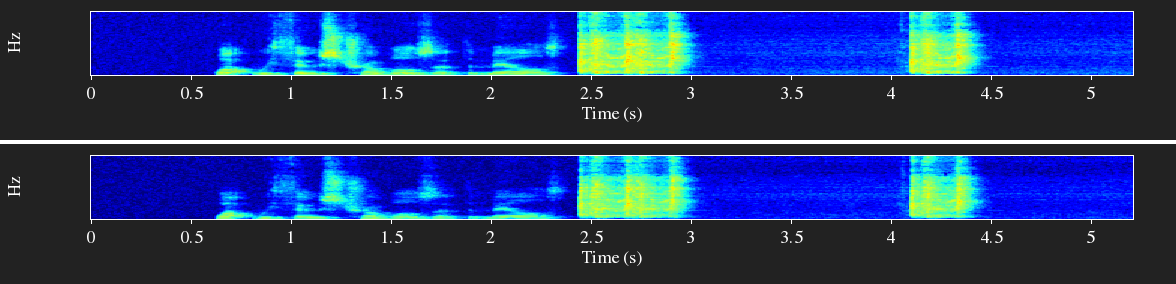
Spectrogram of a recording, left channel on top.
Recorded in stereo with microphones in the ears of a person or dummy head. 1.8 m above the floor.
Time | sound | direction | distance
0.6 | a woman speaking | 30° left (ahead or behind) | 1.2 m
2.4 | a camera shutter | 45° left (ahead or behind) | 3 m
